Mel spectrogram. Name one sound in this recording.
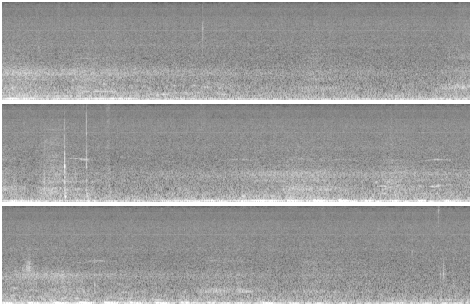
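A woman speaks softly and calmly, close by.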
